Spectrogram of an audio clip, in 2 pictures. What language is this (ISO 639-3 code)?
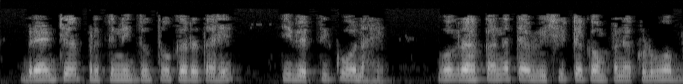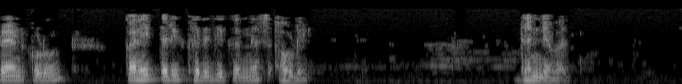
mar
